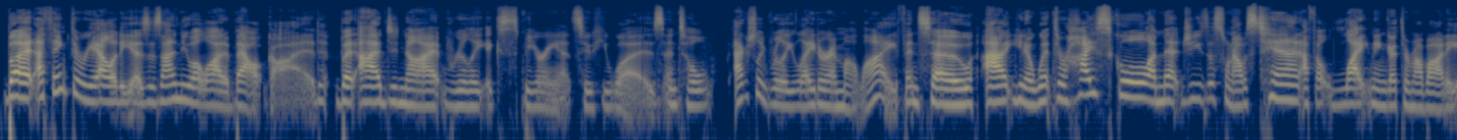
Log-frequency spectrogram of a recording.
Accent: Alabama, United States; I was raised in Alabama

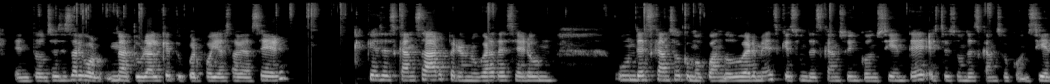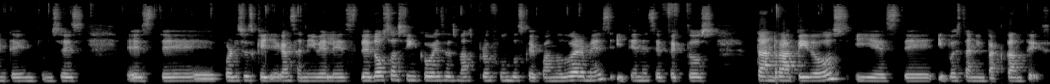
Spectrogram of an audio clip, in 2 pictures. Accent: Mexico; moved away as an adult; also born or lived in Los Angeles; me tengo que ir de México

